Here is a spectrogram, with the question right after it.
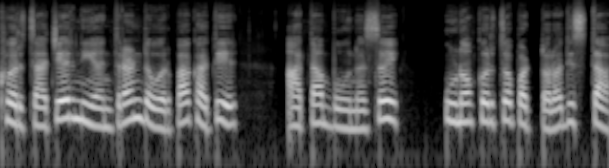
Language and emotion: Goan Konkani, sad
